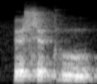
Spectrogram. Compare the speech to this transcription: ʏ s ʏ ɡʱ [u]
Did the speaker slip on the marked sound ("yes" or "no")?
no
